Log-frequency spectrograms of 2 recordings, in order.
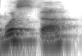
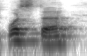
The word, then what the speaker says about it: Worcester: years I've been in Worcester Massachusetts which is pronounced here wora w even though it's spelled like Worchester like like in England it's it's wora and it's about it's right in the center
